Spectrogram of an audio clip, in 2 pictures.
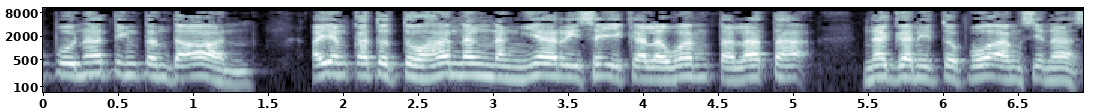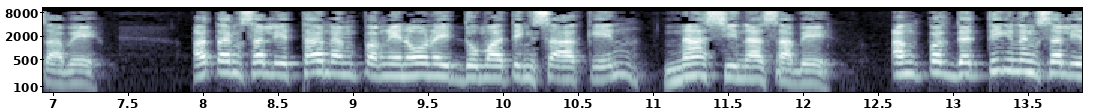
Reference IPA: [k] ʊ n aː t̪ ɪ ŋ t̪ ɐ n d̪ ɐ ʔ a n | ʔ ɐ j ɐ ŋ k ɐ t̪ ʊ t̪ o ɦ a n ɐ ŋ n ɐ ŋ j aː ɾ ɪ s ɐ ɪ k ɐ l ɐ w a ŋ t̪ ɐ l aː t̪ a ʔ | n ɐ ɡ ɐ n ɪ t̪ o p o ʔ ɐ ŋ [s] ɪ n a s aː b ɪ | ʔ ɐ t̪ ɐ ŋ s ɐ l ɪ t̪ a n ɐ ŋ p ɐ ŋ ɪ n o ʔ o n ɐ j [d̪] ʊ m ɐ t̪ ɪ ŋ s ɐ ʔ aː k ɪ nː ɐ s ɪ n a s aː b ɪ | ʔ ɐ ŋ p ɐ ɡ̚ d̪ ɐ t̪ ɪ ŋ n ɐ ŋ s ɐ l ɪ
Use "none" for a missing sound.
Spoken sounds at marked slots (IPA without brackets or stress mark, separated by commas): p, s, d̪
